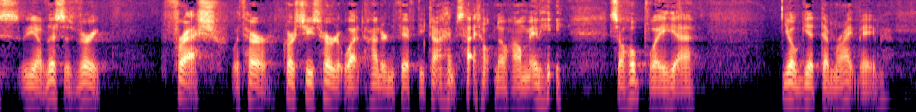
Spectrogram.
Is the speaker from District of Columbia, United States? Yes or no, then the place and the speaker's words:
no; Indiana, United States; also born or lived in Kansas City; I'm from Indiana. We live just outside of Indianapolis, Indiana.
